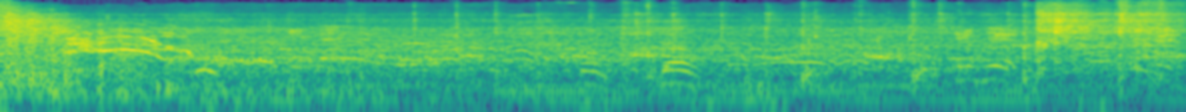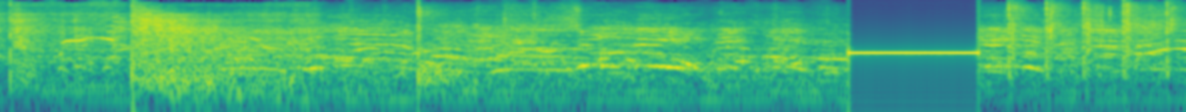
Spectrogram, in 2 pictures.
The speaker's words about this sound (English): And this is what you hate to see. There are people throwing fireworks and who knows what else.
